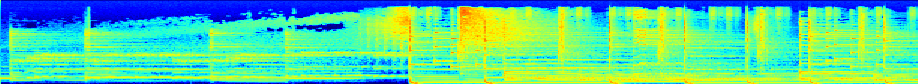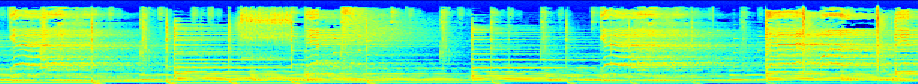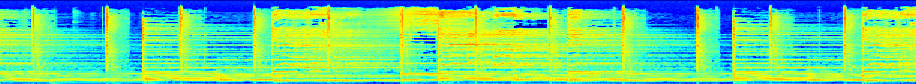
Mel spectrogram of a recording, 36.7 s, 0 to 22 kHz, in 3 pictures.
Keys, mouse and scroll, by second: 0.6 click, 2.0 space, 2.1 click, 2.5 space, 2.7 click, 2.9 space, 3.1 click, 3.4 space, 4.6 ctrl+shift+click, 8.0 ctrl+alt+shift+e, 8.6 click, 14.1 z, 14.5 click, 15.6 ctrl+j, 16.3 ctrl+shift+a, 20.5 click, 21.3 space, 21.5 click, 21.5 space, 21.7 click, 26.4 click, 27.0 click, 30.0 alt+Num_Lock, 30.0 click, 30.9-33.5 typing, 31.1 click, 32.3 click, 33.7 click, 35.0-36.7 typing.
